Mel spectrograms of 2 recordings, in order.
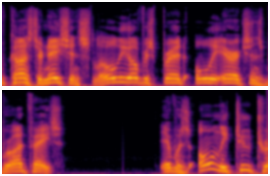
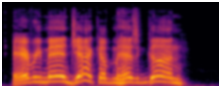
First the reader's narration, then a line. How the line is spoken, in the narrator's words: one of the sailors remarked cheerfully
